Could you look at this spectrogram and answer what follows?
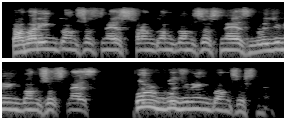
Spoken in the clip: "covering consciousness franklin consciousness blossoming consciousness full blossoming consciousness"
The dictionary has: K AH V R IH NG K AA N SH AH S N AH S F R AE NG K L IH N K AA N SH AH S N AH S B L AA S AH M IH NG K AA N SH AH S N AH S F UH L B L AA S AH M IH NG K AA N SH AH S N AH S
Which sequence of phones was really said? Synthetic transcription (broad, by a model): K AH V R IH NG K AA N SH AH S N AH S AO R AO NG K IH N K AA N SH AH S N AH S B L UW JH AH M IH NG K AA N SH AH S N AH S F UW L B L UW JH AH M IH NG K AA N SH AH S N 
